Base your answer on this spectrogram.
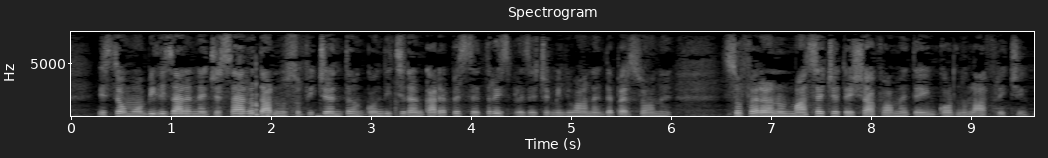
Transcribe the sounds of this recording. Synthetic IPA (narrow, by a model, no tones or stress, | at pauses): je̞st̪e̞o̞mo̞bilizaɾe̞ne̞t͡ʃe̞saɾəd̪arnusufit͡ʃie̞nt̪əɨŋko̞nd̪it̪sile̞ɨŋkaɾe̞pe̞st̪e̞t̪ɾe̞jspɾeze̞t͡ʃe̞milioane̞d̪e̞pe̞rsoane̞ | sufe̞ɾəɨnurmase̞t͡ʃe̞t̪e̞ʃiafoame̞t̪e̞ɨŋko̞rnulafɾit͡ʃḭ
